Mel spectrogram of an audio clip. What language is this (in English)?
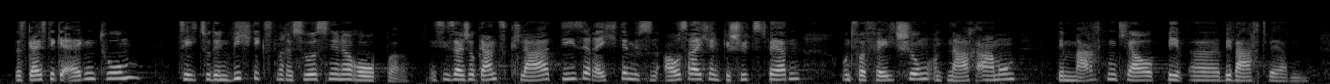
German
